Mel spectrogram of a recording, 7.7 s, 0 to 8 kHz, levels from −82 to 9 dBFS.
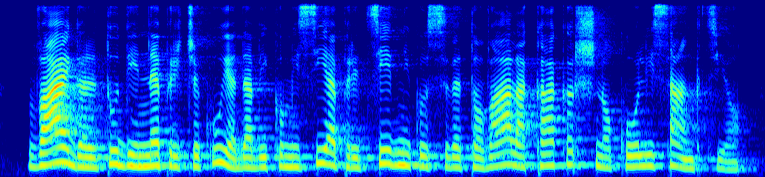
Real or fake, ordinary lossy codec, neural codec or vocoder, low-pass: real; none; none; 7.2 kHz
